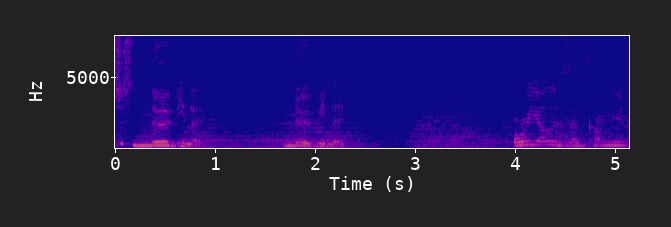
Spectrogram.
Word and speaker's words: Neuvillette: I need her to stop pronouncing it Neuvillette. Quit following. There's no R. It's just Neuvillette.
